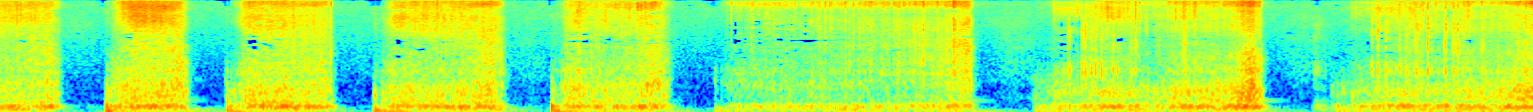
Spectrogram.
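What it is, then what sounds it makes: Foam microphone windscreen being scratched. Long white acrylic nails on both hands scratch and rub the sides of a black porous foam microphone windscreen. The result is a series of dense, muffled, low-heavy scraping strokes with a rough, roaring texture, separated by brief near-silent pauses.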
